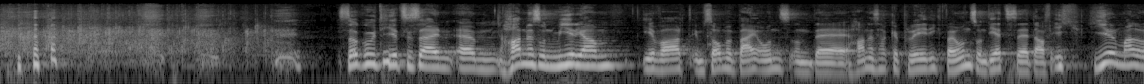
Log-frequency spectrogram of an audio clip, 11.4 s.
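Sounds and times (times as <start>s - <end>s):
laughter: 0.0s - 2.2s
audience applause: 0.0s - 3.0s
speech: 0.3s - 0.7s, 3.5s - 11.4s.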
